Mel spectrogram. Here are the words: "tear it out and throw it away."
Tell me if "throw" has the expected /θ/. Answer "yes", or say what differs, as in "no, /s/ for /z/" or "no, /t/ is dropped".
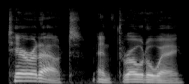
yes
